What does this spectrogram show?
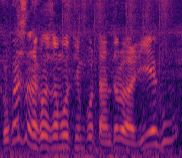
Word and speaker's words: Rieju: cosa molto importante allora rievo si pronuncia così come ho detto io Rieu è una casa spagnola quindi la pronuncia effettivamente non è delle più semplici mi parlavi anche di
